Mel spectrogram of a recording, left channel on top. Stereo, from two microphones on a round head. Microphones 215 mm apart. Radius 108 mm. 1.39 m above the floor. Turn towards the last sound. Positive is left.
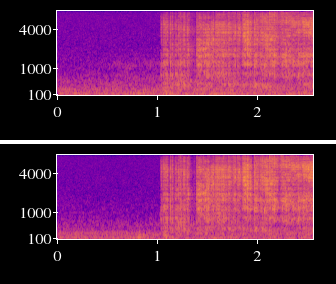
turn(degrees=-25)  # may be behind; listen again after turning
